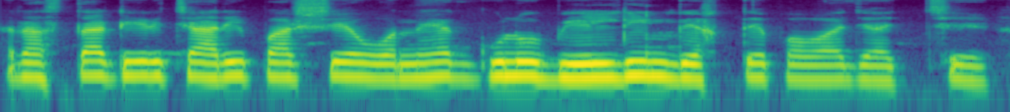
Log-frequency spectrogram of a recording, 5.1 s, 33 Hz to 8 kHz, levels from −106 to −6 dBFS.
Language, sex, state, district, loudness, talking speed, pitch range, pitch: Bengali, female, Assam, Hailakandi, -15 LUFS, 95 wpm, 180-195 Hz, 185 Hz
